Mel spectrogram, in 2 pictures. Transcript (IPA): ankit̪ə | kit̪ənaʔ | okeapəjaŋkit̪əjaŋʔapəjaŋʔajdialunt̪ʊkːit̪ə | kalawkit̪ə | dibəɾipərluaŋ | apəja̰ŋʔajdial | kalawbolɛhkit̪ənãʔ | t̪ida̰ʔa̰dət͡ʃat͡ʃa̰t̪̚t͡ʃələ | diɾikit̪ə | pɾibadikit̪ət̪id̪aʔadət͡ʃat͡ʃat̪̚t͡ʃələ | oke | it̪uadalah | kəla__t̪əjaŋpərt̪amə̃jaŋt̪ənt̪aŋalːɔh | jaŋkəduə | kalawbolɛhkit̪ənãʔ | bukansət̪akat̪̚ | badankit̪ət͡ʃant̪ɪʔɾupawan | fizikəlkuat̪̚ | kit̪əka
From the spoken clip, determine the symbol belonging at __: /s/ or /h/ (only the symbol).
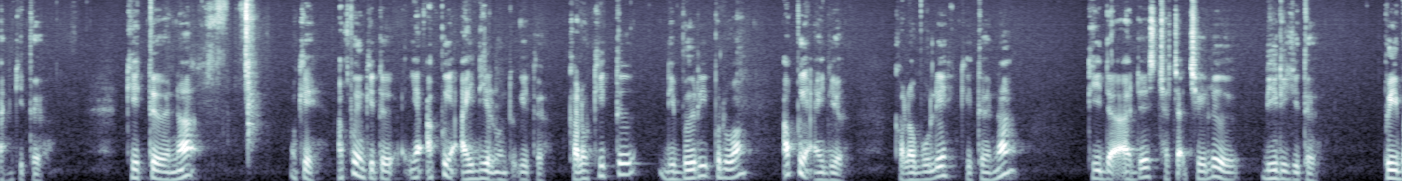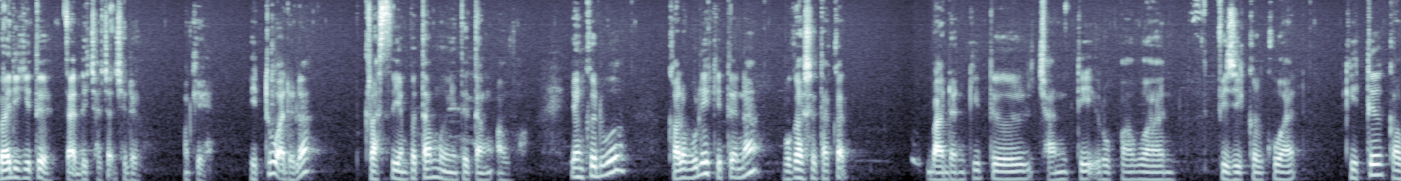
s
